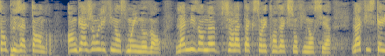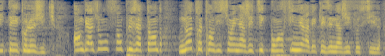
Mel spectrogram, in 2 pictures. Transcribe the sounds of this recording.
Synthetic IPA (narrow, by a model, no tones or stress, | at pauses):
sɑ̃plyzat̪ɑ̃d̪ʁ | ɑ̃ɡaʒɔ̃lefinɑ̃smɑ̃inɔvɑ̃lamizɑ̃nœvʁsyʁlat̪aksyʁlet̪χɑ̃zaksjɔ̃finɑ̃sjɛːʁlafiskalit̪eːkɔlɔʒik | ɑ̃ɡaʒɔ̃sɑ̃plyzat̪ɑ̃d̪ʁnɔt̪χət̪χɑ̃zisjɔ̃enɛʁʒet̪ik̚puʁɑ̃finiʁavɛklezenɛʁʒifɔsil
